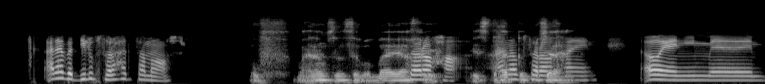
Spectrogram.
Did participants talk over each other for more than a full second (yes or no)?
yes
